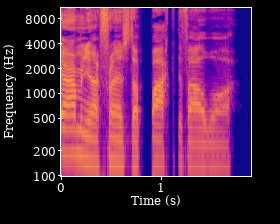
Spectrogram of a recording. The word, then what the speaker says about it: Armagnac: Is am I pronouncing that right? – Yeah, Armagnac.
